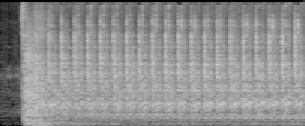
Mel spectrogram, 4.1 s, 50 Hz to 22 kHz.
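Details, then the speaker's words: EPKU-1.7 compressor block on test run before repair: sharp metallic knocks once or twice a second on every stroke, attributed to wear, suspected connecting rod small-end bushings; unit also reported throwing oil. "Ну це свідчить про те, що є виробітка. А хто його знає? Шатуни? Тобто втулки шатунів."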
